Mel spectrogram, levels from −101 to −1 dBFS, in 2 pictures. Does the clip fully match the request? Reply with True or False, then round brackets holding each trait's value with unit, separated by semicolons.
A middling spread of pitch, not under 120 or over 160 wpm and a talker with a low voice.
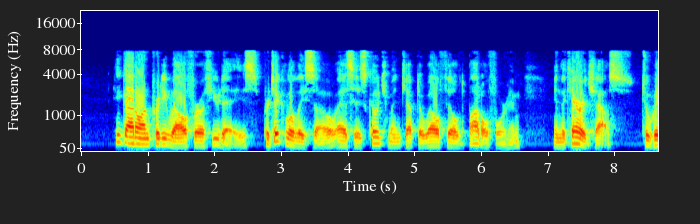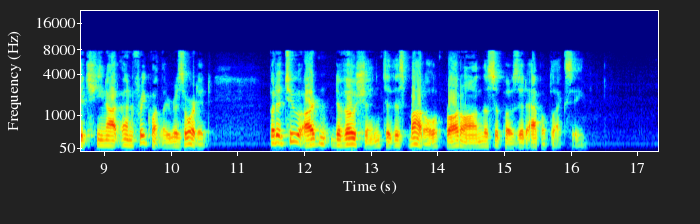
False (8.5 semitones; 150 wpm; 115 Hz)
